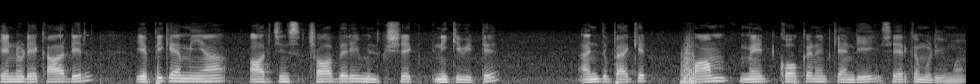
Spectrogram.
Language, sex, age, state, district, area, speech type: Tamil, male, 30-45, Tamil Nadu, Viluppuram, rural, read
